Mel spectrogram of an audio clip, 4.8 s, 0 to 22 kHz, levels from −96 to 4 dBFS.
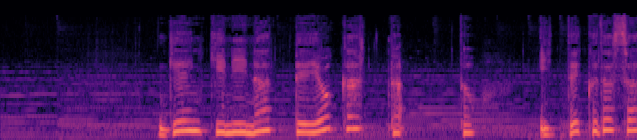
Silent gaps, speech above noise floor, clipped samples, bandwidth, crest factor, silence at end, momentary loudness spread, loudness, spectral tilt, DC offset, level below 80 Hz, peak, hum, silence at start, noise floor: none; 27 dB; under 0.1%; 13.5 kHz; 14 dB; 0 s; 12 LU; -30 LUFS; -5.5 dB/octave; under 0.1%; -66 dBFS; -16 dBFS; none; 1.2 s; -55 dBFS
